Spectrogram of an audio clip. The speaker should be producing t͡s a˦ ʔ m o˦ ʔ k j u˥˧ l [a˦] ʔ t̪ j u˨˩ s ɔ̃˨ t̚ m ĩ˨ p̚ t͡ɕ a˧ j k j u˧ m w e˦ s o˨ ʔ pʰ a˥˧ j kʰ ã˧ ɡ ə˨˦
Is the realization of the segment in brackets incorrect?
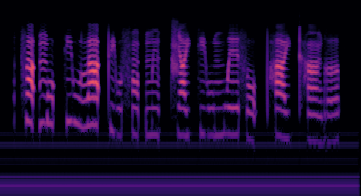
no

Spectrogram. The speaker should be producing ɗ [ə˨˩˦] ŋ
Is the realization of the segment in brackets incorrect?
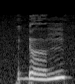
no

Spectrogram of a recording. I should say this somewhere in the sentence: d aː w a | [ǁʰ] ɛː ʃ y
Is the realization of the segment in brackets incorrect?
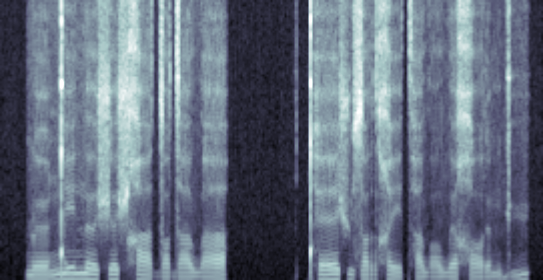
yes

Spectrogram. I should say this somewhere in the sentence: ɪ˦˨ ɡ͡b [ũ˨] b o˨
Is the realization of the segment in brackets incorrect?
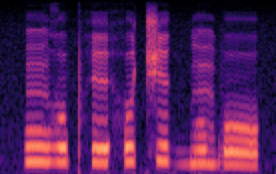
no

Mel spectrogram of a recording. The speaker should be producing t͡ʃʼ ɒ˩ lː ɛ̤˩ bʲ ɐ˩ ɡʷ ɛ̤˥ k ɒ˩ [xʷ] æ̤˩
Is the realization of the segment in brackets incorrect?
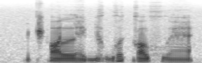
no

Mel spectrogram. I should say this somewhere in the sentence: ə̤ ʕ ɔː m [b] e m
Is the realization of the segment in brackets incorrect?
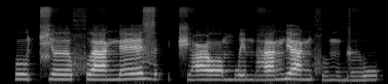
yes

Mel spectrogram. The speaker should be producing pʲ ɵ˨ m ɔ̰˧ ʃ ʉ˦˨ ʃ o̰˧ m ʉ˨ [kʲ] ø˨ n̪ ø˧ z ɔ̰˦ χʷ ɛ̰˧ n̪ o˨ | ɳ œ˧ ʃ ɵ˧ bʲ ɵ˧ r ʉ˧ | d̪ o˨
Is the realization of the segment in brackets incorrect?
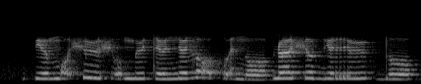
yes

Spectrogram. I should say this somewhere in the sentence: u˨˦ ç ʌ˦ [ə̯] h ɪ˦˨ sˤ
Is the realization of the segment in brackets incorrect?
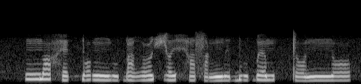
yes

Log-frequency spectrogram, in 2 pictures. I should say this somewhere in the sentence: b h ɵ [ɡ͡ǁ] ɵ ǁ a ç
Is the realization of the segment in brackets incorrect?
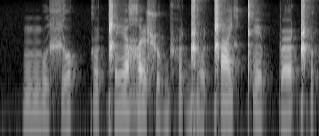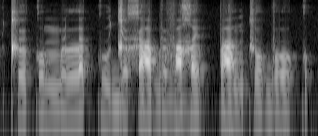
no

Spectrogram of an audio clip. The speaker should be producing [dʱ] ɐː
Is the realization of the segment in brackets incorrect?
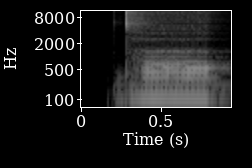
no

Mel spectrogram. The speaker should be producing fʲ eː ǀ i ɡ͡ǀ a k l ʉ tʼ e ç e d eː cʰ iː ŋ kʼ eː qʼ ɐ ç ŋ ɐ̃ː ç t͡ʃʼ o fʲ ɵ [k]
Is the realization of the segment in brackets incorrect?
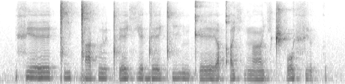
no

